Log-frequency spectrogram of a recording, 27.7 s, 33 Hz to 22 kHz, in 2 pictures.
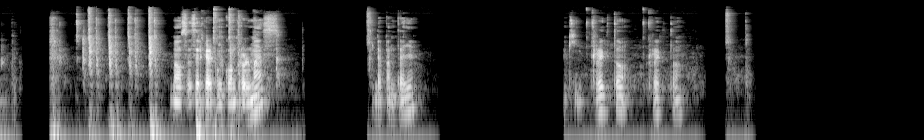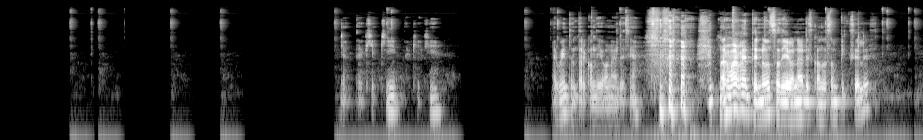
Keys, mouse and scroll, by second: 6.7 shift+click, 8.8 shift+click, 9.6 shift+click, 12.0 click, 12.5 click, 13.4 click, 13.9 click, 14.8 click, 15.2 click, 15.8 click, 16.3 click, 17.1 click, 17.7 click, 18.8 click, 19.7 click, 21.0 click, 21.6 click, 22.1 click, 23.2 click, 23.4 scroll down 1, 25.4 shift+click, 26.2 click, 27.1 click, 27.5 click.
